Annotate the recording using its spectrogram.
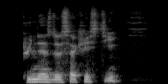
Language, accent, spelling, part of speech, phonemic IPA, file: French, France, punaise de sacristie, noun, /py.nɛz də sa.kʁis.ti/, LL-Q150 (fra)-punaise de sacristie.wav
- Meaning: a Holy Mary, a zealot, a God botherer, a Jesus freak, a Bible thumper (an excessively pious woman, a woman who spends a lot of a time in the church)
